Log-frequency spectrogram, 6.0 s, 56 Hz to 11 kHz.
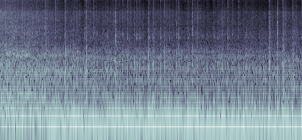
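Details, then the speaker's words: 1974 Suzuki GT750 two-stroke triple, restored about five years earlier with new pistons and rings, absolutely cold and not run that day, idling on choke: deep, even burble at steady fast idle, no misses or knocks; normal cold idle. "as you can see it's absolutely cold not been started up today all you do is put the chalk on and"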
